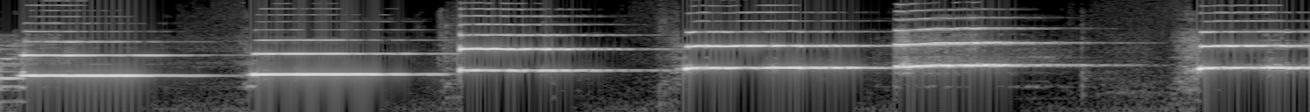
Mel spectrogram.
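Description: Alto saxophone playing five high held notes in the altissimo register, climbing step by step, each about a second long with a short break between them.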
